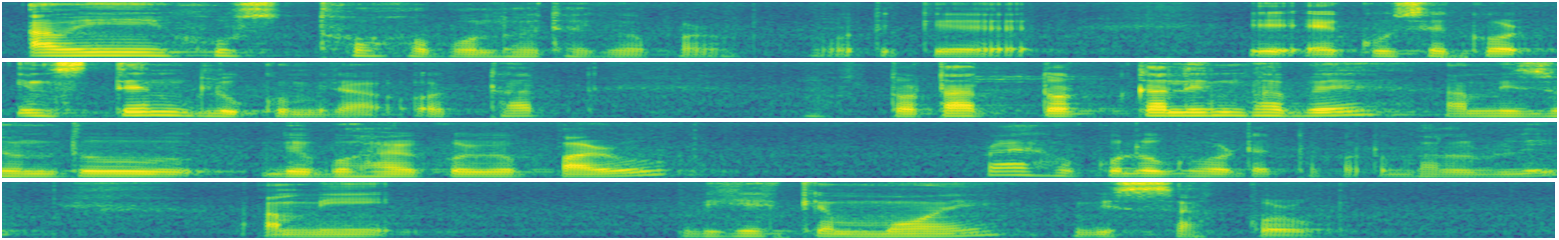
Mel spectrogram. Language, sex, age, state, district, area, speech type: Assamese, male, 18-30, Assam, Sonitpur, rural, spontaneous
